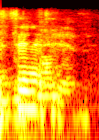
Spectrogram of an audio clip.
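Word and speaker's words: Deathinitive: death definitive Definitive addition definitive like the th is pronounced like an F def definitive wow addition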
